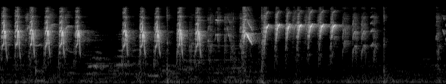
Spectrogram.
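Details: Olive-backed sunbird singing, a recording meant as masteran to make young cage birds sing more: rapid series of high, sharp notes in two bursts, then a thin, steady, higher trill running about a second.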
